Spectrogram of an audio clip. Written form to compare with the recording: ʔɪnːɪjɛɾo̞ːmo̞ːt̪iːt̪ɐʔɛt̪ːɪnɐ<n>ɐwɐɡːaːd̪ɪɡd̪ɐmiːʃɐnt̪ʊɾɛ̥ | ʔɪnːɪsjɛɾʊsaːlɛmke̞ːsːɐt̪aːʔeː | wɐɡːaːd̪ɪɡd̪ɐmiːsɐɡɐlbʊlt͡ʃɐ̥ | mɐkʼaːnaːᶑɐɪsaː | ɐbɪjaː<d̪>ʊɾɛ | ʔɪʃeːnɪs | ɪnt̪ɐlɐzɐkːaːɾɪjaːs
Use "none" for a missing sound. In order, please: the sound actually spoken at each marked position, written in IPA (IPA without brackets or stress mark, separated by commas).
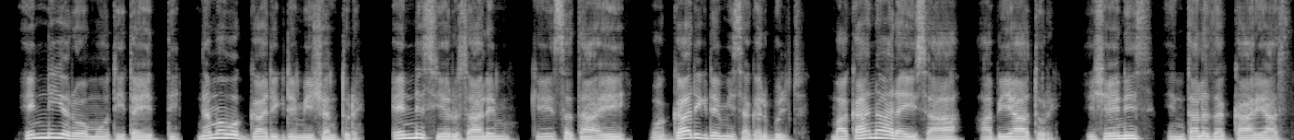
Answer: m, t̪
